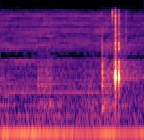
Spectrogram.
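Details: Wahl Keep hair clipper after long use: steady hum, then a few sharp rattling buzzes from a loose, worn internal part.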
